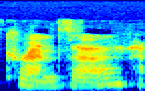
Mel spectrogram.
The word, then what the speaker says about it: Kerensa: um my name is Kenza a famous thing I always love to say is that it rhymes with influenza but not blue h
